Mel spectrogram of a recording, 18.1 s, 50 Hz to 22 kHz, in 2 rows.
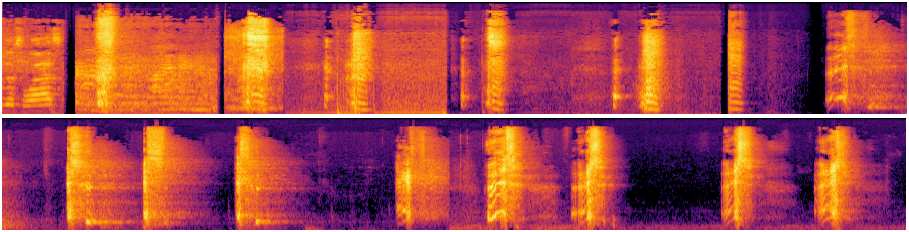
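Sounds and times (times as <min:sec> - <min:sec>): people sneezing: 0:00.9 - 0:01.3, 0:02.2 - 0:03.8, 0:13.0 - 0:15.2, 0:16.3 - 0:17.7.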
